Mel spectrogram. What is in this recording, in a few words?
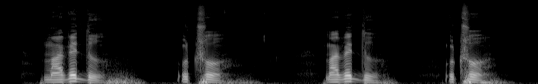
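"disparate", Hruso Aka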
